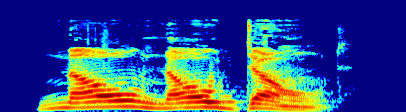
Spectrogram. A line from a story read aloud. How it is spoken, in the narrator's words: Frisco Kid cried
